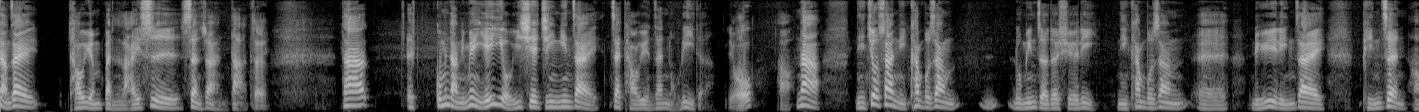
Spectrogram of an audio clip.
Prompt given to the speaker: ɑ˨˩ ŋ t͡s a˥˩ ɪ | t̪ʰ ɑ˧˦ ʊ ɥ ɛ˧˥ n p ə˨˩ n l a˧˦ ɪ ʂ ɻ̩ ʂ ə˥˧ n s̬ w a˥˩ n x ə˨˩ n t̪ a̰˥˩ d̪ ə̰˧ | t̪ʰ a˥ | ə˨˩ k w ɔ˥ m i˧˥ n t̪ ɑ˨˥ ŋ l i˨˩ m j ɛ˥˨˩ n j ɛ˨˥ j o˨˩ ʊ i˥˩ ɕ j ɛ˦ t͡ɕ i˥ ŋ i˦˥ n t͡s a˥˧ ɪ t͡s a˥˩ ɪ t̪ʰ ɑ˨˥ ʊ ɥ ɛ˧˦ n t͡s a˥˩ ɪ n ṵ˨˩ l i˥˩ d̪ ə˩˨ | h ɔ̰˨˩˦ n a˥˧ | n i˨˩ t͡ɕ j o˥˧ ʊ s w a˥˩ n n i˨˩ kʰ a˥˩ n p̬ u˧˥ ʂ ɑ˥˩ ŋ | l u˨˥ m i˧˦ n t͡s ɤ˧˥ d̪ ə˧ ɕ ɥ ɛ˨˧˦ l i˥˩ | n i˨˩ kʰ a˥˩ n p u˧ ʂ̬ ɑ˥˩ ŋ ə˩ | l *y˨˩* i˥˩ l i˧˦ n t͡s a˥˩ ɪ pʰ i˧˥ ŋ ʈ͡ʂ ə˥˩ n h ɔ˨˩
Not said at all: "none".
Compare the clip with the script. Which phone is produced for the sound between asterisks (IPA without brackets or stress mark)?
y˨˩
